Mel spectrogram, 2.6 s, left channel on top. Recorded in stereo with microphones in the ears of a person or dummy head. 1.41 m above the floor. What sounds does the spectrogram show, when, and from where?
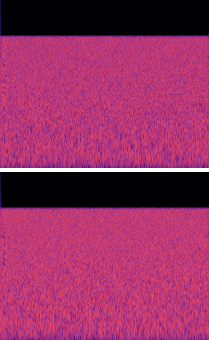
Only background noise.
